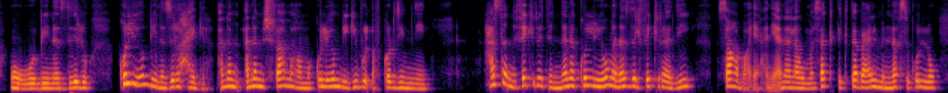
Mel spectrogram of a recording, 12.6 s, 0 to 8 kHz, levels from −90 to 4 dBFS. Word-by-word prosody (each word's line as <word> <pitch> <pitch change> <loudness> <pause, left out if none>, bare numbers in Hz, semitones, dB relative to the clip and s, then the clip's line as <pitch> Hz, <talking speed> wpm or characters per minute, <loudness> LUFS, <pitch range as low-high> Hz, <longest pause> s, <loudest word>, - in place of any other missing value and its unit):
وبينزِّلوا 160 +2 +1 0.4
كل 315 +2 +6
يوم 280 -1 +1
بينزِّلوا 210 -1 0
حاجة، 175 -6 -5 0.2
أنا 220 +2 +2
أنا 230 +5 +3
مش 215 -4 0
فاهمة 225 -5 +2
هُم 170 -1 -1
كل 220 +7 0
يوم 225 +1 +4
بيجيبوا 200 +1 -2
الأفكار 190 -1 -2
دي 180 0 -1
منين! 155 -3 -4 0.7
حاسة 285 +3 +1
إن 220 -8 0
فكرة 245 0 -1
إن 175 0 0
أنا 230 +3 +3
كل 250 +1 +1
يوم 235 +3 +4
أنزِّل 225 +1 +2
فكرة 225 -4 -1
دي 215 +7 -3 0.3
صعبة، 225 -3 +1
يعني - - -7
أنا 185 -1 -1
لو 170 -2 0
مسكت 180 +5 -3
كتاب 200 +4 +2
علم 195 0 +1
النفس 190 +2 -1
كله 185 -1 -2
200 Hz, 165 wpm, -22 LUFS, 175-225 Hz, 0.7 s, كل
